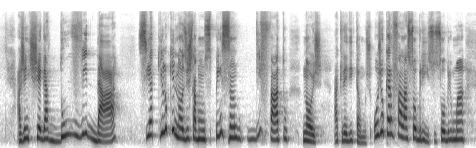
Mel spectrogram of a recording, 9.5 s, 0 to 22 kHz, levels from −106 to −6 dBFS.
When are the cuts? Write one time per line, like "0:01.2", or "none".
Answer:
none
